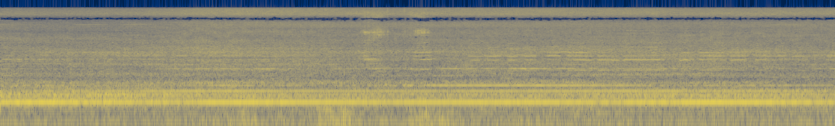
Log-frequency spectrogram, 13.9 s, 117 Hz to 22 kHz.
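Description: Spindle of a 4-axis CNC wood router running at a steady pitch, its long thin bit cutting into a wooden block, a constant machine tone over the hiss of the cut.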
